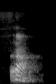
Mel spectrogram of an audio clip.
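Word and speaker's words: ث: আমরা এটা খেয়াল করবো এই হরফটার নাম হচ্ছে ছা এখানে লেখা আছে উচ্চারণ সা জুহুবার আগা সামনের উপরের দুই দাঁতের আগা থেকে নরমভাবে আদায় হয়।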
